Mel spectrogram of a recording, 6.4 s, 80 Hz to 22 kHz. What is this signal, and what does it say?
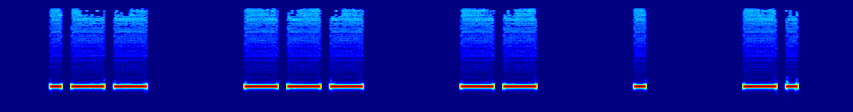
Morse code, heard as a keyed tone, about 15 wpm, spaced as for 8 wpm, 1000 Hz. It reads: WOMEN
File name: qotdfiles / 8wpm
